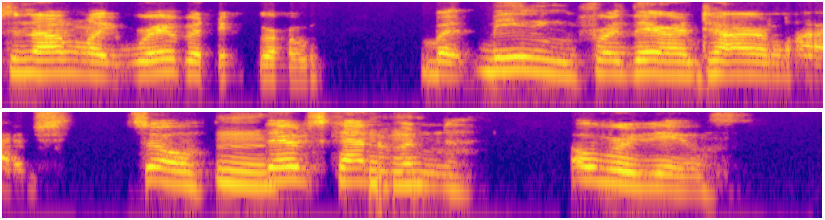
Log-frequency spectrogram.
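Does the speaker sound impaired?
Yes: ALS; neurodegenerative disease affecting the muscles.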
